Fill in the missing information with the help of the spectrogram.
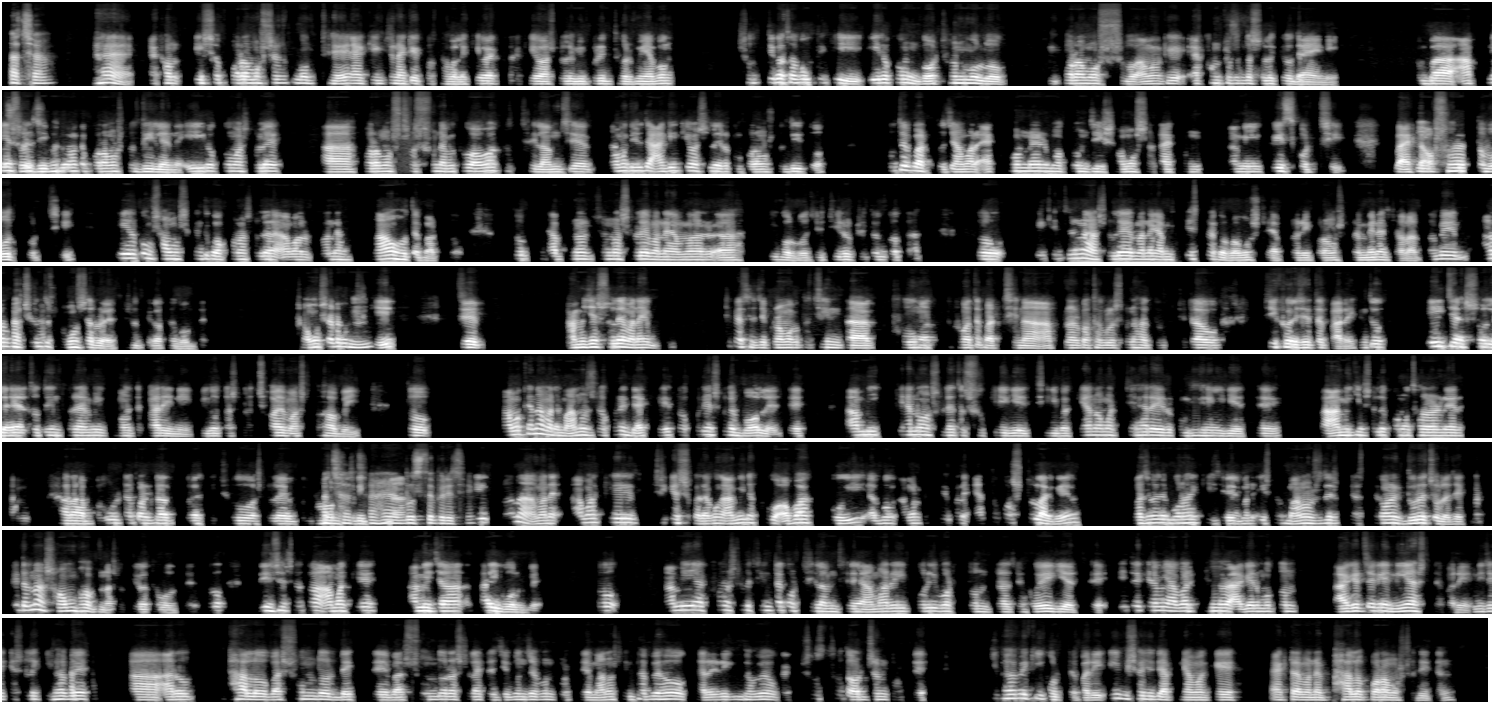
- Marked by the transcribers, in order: static; distorted speech; unintelligible speech; tapping; unintelligible speech
- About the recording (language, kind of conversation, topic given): Bengali, advice, রাতে ঘুম না হওয়া ও ক্রমাগত চিন্তা আপনাকে কীভাবে প্রভাবিত করছে?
